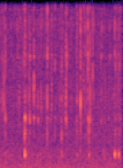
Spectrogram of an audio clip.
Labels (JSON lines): {"label": "ambient", "recorder": "HydroMoth"}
